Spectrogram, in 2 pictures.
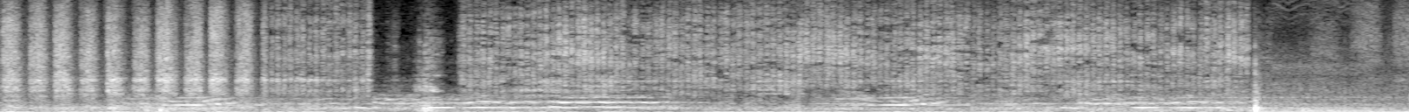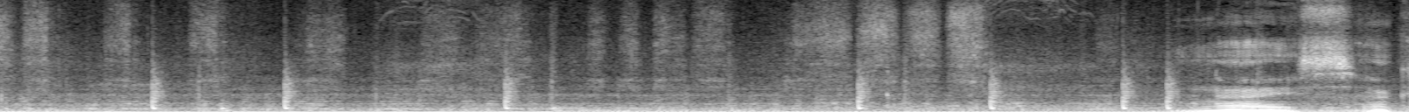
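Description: Steady rubbing of sandpaper over the pins of a walnut dovetail box, a continuous close scratchy sanding with brief pauses, ending in a short whirring sound.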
